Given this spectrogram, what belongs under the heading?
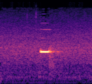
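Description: An oven control panel gives a single short, clear electronic beep while the oven is being set to preheat, heard close over a low steady room hum.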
